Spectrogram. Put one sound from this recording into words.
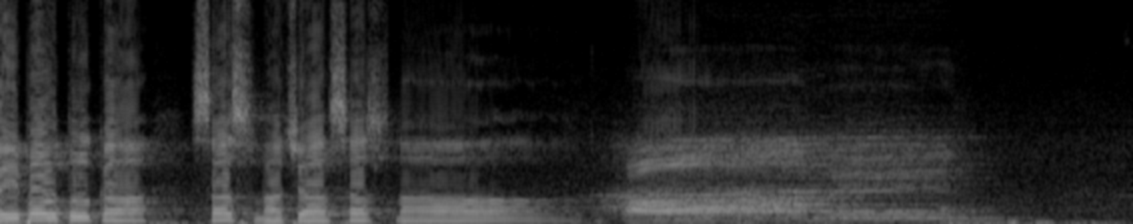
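A man chants in song through a microphone, echoing in a large hall.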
